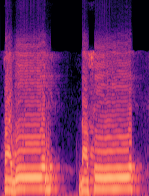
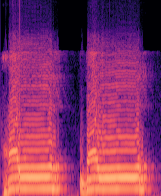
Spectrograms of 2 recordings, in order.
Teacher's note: وترقق الراء إذا كانت ساكنة وقبلها ياء ساكنة مدية أو لينة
